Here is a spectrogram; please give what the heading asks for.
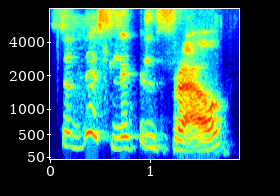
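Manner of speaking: ordinary delivery, nothing marked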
